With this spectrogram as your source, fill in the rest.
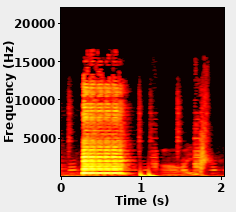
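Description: A rapid horn installed on a Yamaha Aerox V2 scooter with a PIAA horn blares in a loud honk, then sounds again in quick repeated bursts with falling and rising tones, close by in a workshop.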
